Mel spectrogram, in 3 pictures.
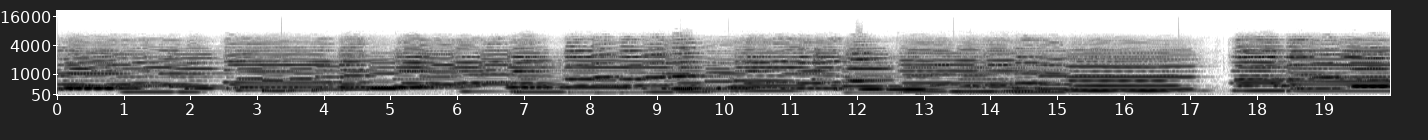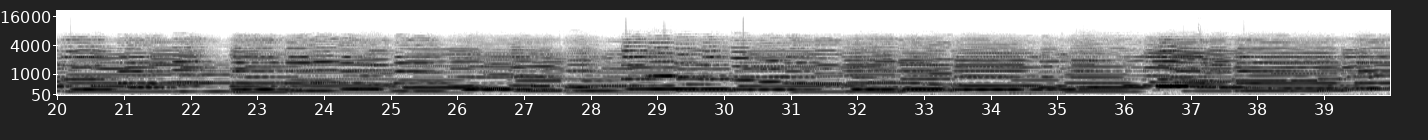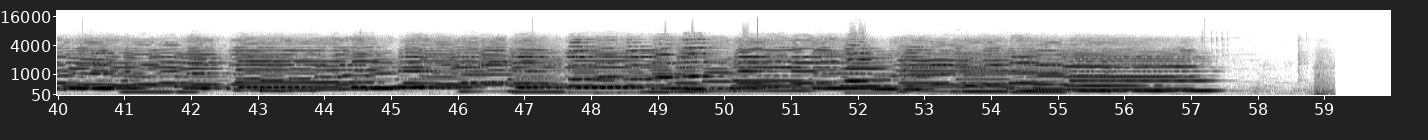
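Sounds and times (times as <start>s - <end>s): clarinet quartet playing: 0.0s - 59.1s.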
